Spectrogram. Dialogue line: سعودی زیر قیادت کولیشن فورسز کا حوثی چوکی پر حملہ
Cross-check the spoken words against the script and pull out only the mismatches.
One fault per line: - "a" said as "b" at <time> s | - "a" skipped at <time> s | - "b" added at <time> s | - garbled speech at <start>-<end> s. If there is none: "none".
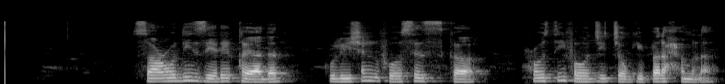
- "فوجی" added at 5.6 s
